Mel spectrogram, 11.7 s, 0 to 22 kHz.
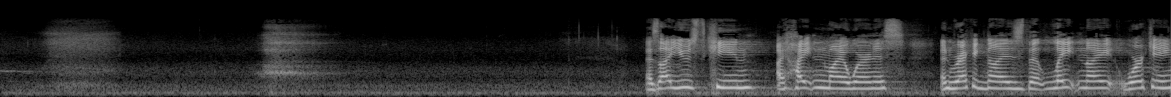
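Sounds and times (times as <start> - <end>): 
group drawing a deep breath following a guided cue: 0.4 - 1.3, 2.6 - 3.6
speech: 6.5 - 11.7.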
